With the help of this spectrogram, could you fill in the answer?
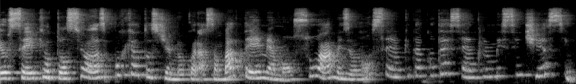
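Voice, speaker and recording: A woman speaks at an extremely high pitch with very wide pitch swings. Her pace is fairly quick. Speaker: psychologist. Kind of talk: casual chat.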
